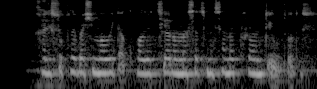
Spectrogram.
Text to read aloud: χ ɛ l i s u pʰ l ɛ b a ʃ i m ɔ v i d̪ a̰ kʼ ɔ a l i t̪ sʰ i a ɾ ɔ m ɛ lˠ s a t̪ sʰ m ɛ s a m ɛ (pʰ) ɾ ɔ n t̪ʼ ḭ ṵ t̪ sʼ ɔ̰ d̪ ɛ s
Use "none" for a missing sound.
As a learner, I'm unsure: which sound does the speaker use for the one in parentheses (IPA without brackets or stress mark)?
pʰ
